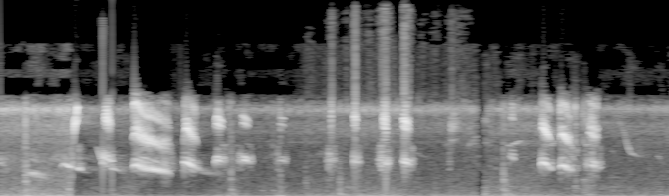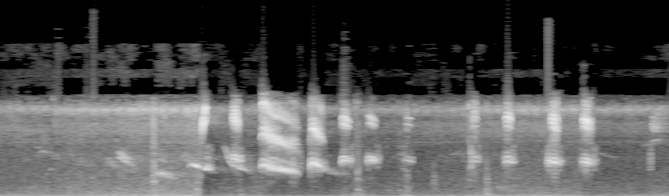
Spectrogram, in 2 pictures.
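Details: Male green-winged saltator in challenging song meant to warm up a cold bird: bursts of dense chirpy, whistled notes every two to three seconds, separated by quieter pauses, with a continuous high buzzing insect-like tone behind.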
